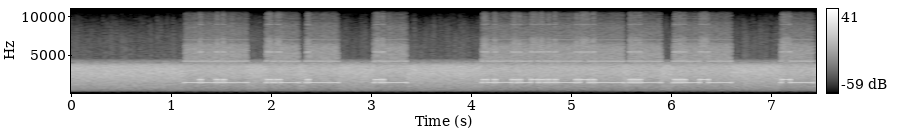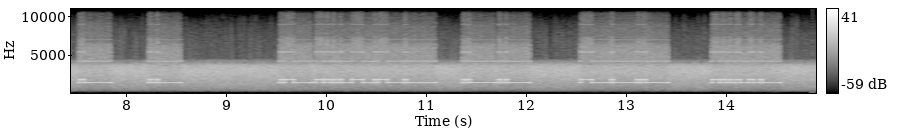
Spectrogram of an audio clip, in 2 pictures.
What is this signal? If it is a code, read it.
TTY/TDD text telephone tones (45.45 baud Baudot), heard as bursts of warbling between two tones, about 400 Hz shift, 1600 Hz centre, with phone line noise. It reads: 8GCG 3YYOOV3 53X5B WC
